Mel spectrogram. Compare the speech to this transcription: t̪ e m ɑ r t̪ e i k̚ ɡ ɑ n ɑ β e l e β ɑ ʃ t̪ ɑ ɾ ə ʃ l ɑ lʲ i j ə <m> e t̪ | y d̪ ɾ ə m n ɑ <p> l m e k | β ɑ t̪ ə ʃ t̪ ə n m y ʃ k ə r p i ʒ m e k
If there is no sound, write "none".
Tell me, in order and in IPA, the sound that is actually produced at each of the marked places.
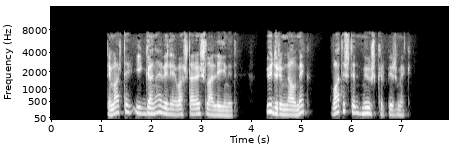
n, none

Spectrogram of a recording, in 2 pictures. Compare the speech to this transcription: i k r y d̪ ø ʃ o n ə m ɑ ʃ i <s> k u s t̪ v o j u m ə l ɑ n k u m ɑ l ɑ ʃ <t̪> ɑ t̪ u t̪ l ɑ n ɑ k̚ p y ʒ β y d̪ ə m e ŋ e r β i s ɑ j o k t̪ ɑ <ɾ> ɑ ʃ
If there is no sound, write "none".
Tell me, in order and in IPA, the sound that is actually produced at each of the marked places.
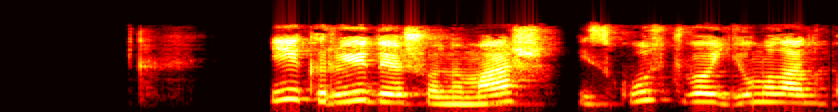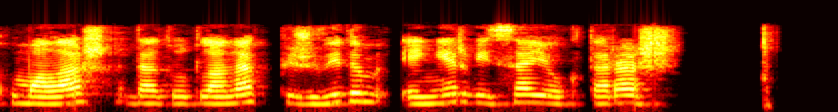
s, d̪, ɾ

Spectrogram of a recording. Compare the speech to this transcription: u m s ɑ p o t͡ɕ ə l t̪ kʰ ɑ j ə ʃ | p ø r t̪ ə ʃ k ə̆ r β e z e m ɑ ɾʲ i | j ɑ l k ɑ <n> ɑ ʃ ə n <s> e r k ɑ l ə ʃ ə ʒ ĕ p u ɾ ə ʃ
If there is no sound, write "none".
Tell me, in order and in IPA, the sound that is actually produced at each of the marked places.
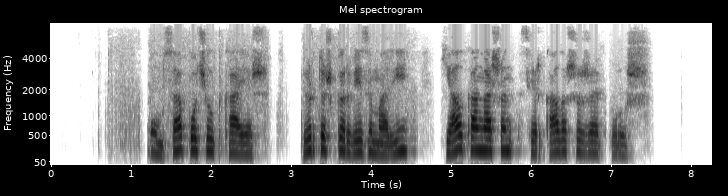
ŋ, s

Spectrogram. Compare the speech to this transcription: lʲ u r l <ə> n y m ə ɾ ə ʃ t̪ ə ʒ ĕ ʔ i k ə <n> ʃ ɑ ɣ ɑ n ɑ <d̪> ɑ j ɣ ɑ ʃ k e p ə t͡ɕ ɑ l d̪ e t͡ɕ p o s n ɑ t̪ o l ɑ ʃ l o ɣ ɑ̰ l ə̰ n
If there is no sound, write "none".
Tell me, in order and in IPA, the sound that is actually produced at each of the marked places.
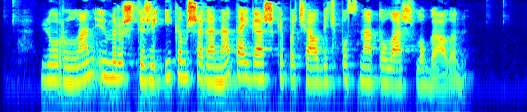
ɑ, m, t̪

